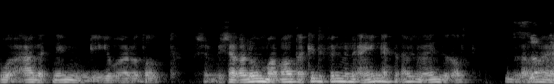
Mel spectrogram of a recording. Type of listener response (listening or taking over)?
taking over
